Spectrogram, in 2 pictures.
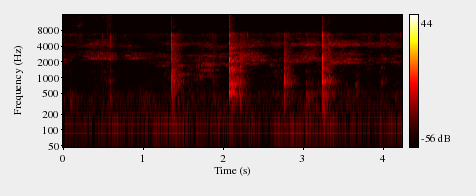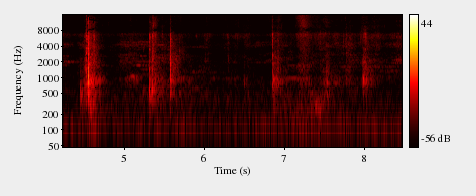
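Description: A spoon stirring grated vegetables and cream in a plastic grater box: irregular clicks and taps of the spoon against the plastic, the loudest about halfway through, over a faint low hum.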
